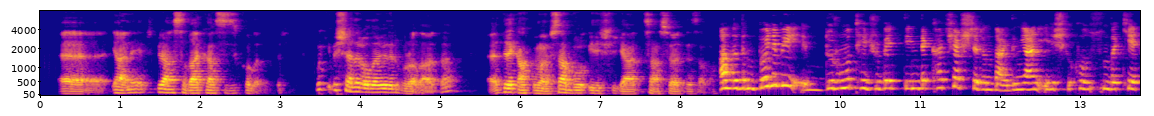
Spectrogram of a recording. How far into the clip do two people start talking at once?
none

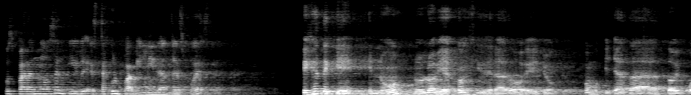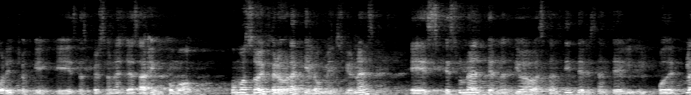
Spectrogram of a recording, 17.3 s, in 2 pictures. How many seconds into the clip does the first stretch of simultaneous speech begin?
none

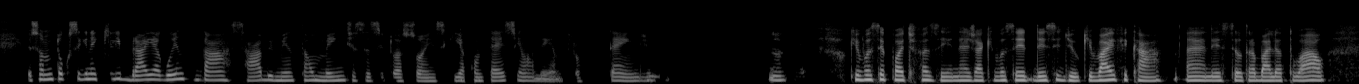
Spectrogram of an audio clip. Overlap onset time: none

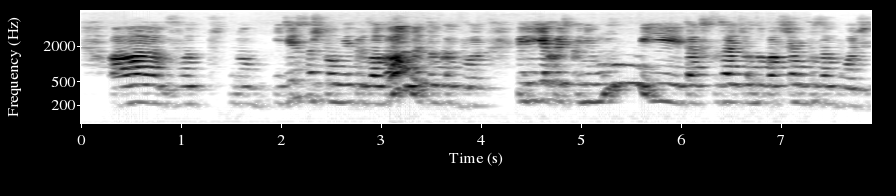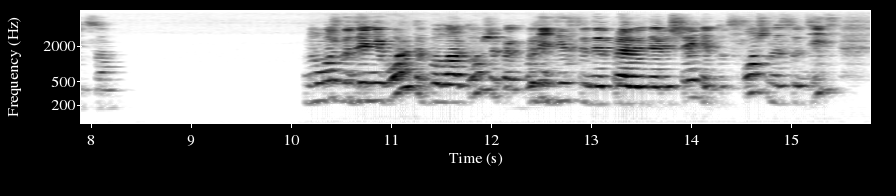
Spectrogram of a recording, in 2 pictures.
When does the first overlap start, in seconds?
none

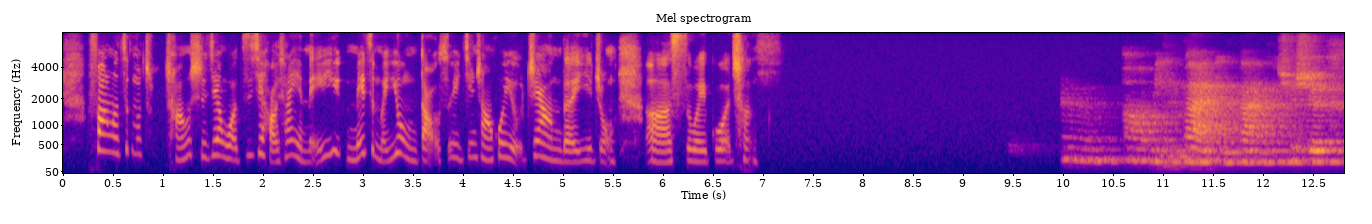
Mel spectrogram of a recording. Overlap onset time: none

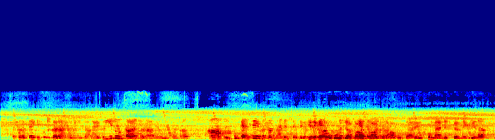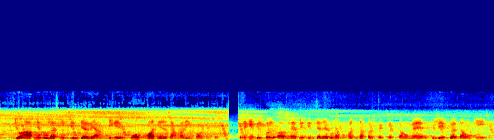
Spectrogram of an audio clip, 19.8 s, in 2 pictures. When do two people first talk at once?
6.1 s

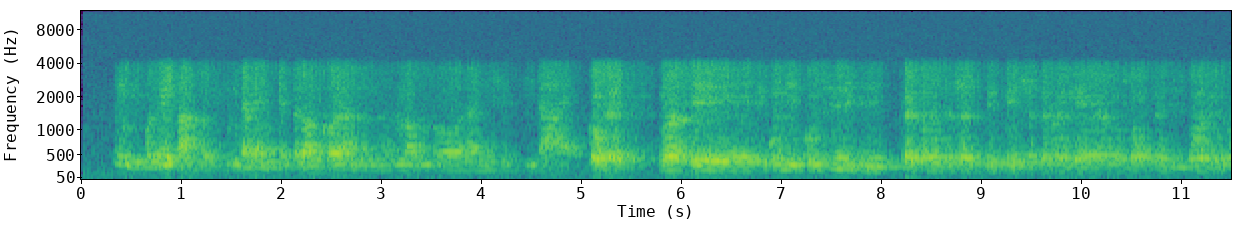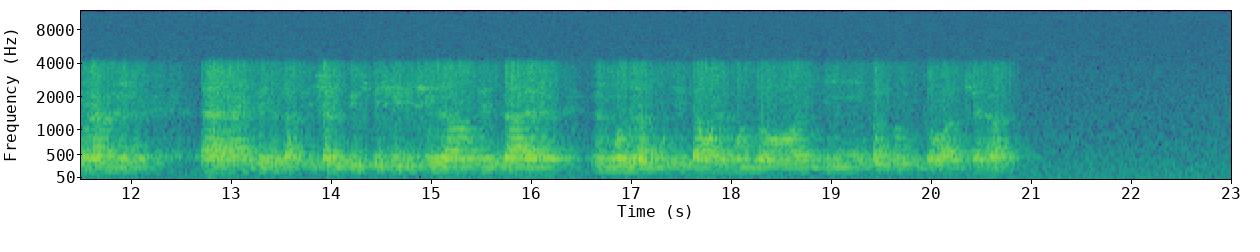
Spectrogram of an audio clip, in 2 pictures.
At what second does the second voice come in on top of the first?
none

